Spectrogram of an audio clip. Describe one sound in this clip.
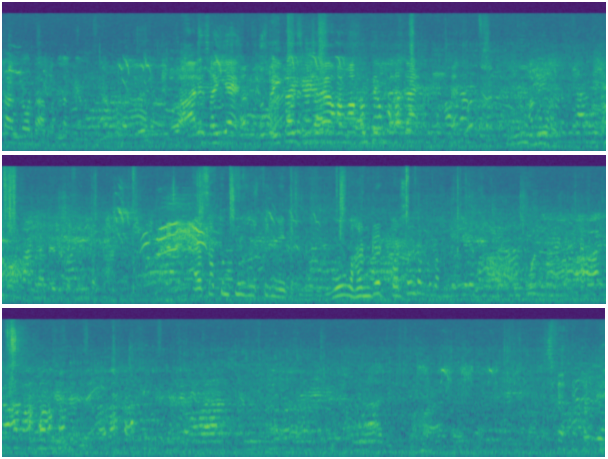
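Young men talk casually nearby, outdoors.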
